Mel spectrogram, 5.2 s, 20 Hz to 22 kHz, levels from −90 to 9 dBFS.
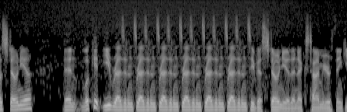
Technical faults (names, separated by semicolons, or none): overdone noise removal; system hang loop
